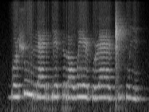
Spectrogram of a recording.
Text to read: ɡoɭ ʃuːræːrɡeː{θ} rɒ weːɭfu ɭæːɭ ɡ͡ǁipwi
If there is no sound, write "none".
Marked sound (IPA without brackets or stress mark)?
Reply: θ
